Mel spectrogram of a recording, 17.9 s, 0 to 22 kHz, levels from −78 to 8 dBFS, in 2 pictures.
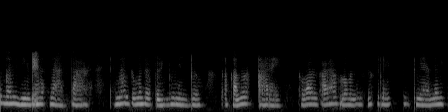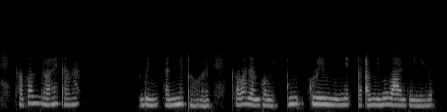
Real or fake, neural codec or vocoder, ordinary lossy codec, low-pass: fake; codec, 16 kHz, 1 kbps, FreqCodec, smaller model; AAC, 16 kbps; 7.2 kHz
